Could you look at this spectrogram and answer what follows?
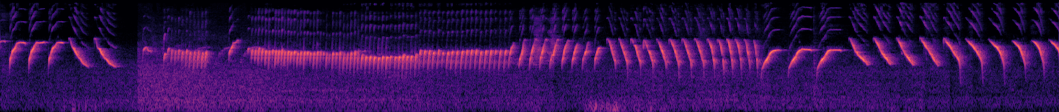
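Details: Juvenile canary song used to coax silent canaries into full song: opening down-sweeping whistles, then a long, dense buzzy roll lasting about three seconds, followed by quick repeated swooping notes.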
